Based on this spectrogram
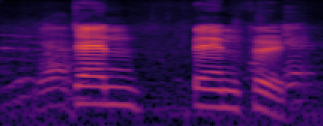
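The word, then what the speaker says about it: Điện Biên Phủ: name of the next town get being cool then bin food they go then bin food I sound like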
